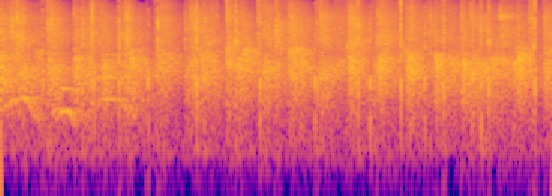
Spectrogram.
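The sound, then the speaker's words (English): A crowd of people claps steadily for a team being introduced, a dense, sustained patter of many hands, with a few faint voices and cheers mixed in underneath. “A round of applause for Team Handsaw.”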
